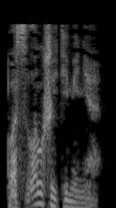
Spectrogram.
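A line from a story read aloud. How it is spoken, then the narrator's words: Barely audible. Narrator (Russian): едва слышно произнес Ваймс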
